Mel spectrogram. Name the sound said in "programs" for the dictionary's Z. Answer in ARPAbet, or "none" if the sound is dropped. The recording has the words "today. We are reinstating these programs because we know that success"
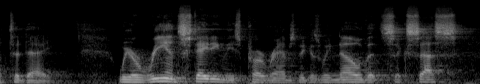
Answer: Z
